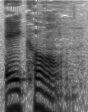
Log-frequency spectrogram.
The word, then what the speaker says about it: eikon: So, we have, and then we have image, eikon. But eikon, not something I can just give to you in a few seconds. E-I-K long O-N. Eikon.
